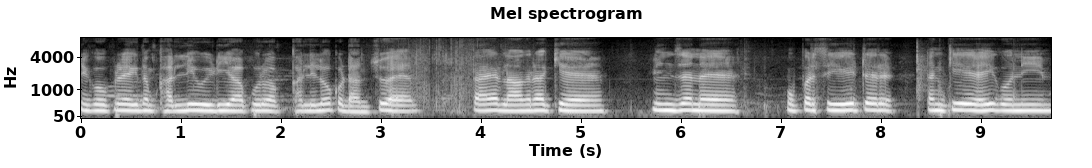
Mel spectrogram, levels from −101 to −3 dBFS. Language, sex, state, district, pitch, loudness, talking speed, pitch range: Rajasthani, male, Rajasthan, Churu, 190 Hz, -12 LUFS, 155 wpm, 180-195 Hz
